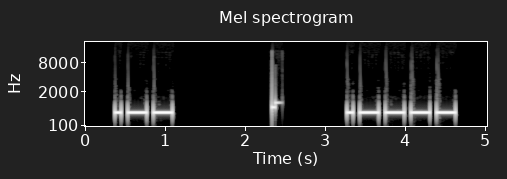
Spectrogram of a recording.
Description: Morse code, heard as a keyed tone, about 15 wpm, 700 Hz. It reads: W 1
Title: Single Letter-Number Alt 15wpm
